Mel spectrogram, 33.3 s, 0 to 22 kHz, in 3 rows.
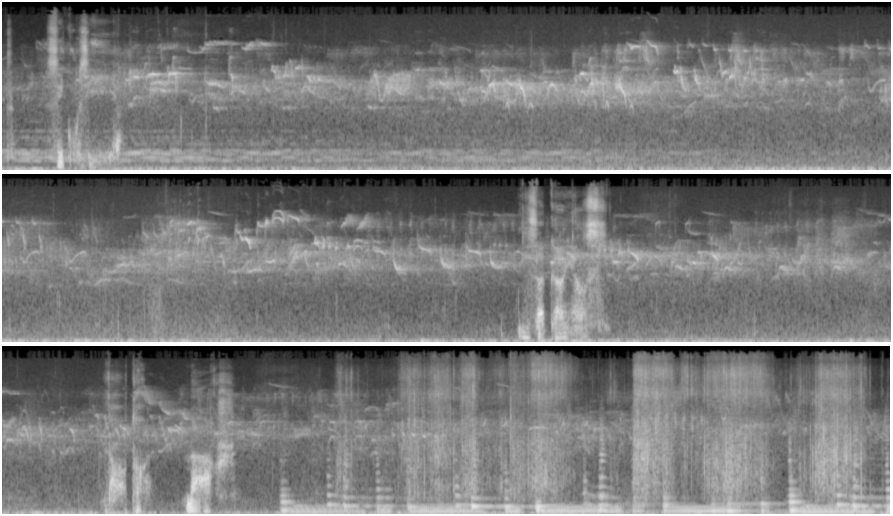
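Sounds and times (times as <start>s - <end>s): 
many birds chirping and singing at dawn: 0.0s - 33.3s
speech: 0.6s - 2.0s, 17.8s - 18.7s, 24.6s - 25.0s.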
